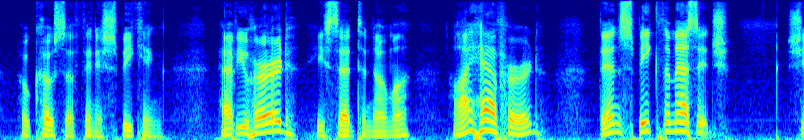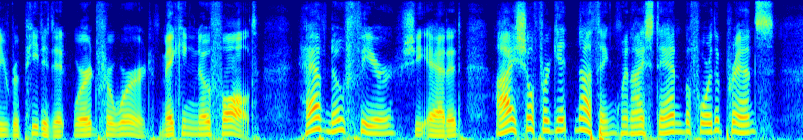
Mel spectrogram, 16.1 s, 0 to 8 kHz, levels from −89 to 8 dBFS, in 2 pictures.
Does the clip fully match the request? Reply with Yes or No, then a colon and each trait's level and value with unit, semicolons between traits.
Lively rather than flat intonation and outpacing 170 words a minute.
No: wide, 8.2 semitones; average, 155 wpm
